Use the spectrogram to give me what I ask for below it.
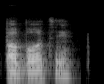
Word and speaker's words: bobotie: Bobotai? – Bobotie. – Wait, was that a word? Did I say it right? Bobotie? – Bobotie, yes.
